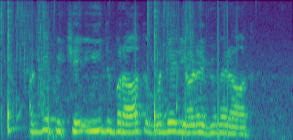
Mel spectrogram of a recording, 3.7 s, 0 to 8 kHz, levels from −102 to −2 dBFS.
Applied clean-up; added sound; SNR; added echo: none; Water / Splash, splatter; 12 dB; none.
